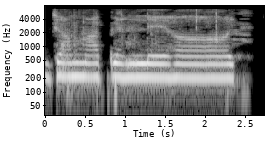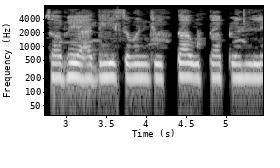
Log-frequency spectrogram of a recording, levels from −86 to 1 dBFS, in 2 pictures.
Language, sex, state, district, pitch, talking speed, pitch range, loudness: Hindi, female, Bihar, Sitamarhi, 210 Hz, 100 wpm, 205-215 Hz, -14 LUFS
